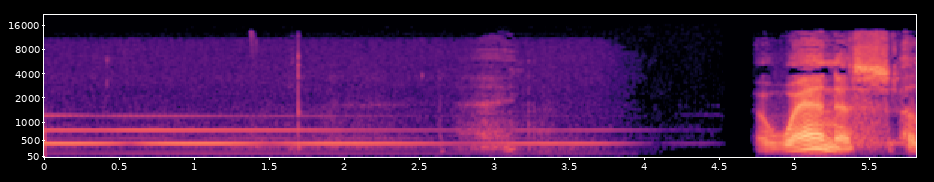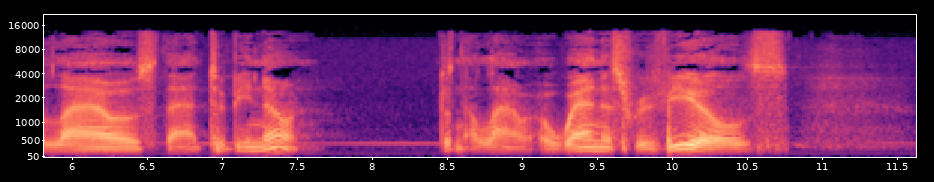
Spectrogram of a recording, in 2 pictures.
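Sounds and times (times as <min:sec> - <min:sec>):
meditation bell ringing: 0:00.0 - 0:04.2, 0:06.9 - 0:09.4
speech: 0:04.9 - 0:07.6, 0:08.5 - 0:10.8.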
